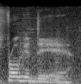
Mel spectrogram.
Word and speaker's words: Frogadier: Is frogadier pronounced as frogadier or frog? It's frogader.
